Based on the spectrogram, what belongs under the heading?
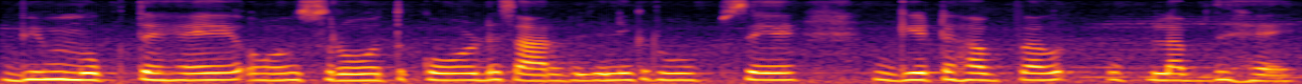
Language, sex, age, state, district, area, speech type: Hindi, female, 45-60, Madhya Pradesh, Harda, urban, read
